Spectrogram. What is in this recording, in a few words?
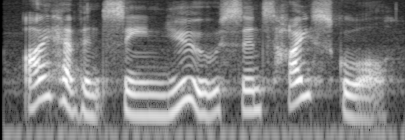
Dictation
